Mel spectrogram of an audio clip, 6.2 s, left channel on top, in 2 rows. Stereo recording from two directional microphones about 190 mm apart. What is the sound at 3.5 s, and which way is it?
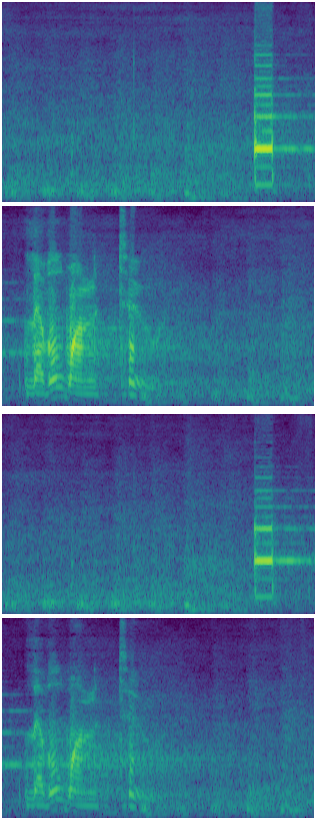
Speech, 30° left (ahead or behind).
